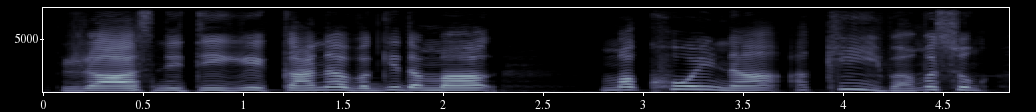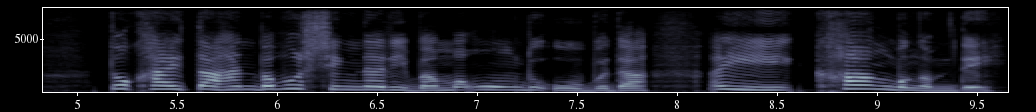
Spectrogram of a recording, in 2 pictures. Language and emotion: Manipuri, angry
